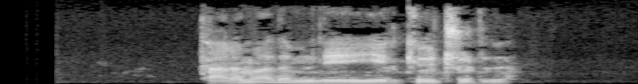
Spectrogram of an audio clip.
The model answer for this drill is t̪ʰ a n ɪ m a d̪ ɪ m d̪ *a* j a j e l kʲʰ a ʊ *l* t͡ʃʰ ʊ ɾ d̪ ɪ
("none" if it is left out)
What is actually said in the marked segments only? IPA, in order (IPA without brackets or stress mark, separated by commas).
e, none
